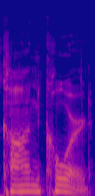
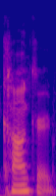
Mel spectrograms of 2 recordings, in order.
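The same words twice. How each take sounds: First: Both syllables are said fully, like two words. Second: The syllables run together as one word. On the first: It names the town in North Carolina. "it's two words" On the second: It is the usual pronunciation elsewhere in the world. "which is one word"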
